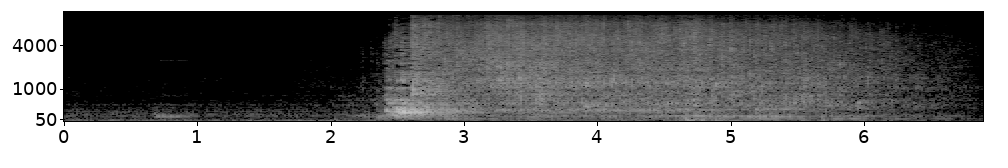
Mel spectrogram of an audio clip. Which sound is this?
Water sound due to stretching of the toilet chain. Recorded with a Zoom H2. Recorded on a Campus Upf bathroom.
